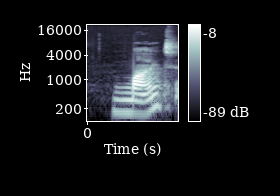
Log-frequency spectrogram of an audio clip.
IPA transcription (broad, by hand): əˈʤʌstmənt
